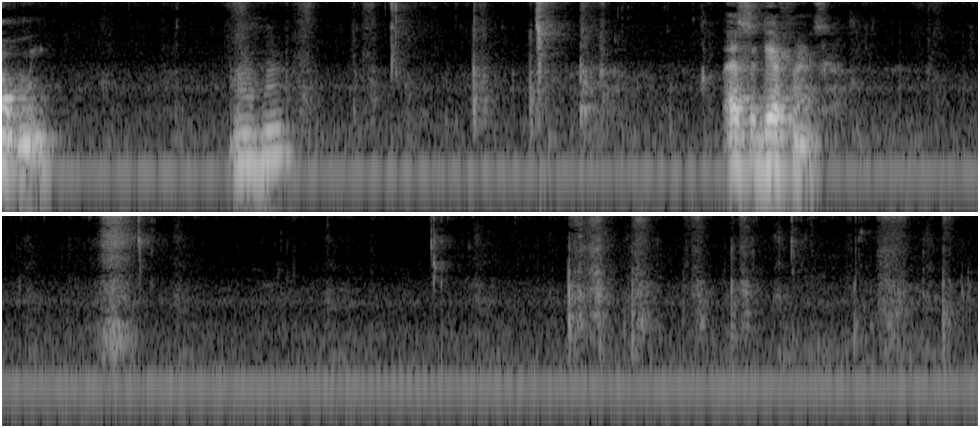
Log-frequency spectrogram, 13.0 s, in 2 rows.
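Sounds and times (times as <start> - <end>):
steady low hum: 0.0 - 13.0
person chewing: 2.4 - 4.8, 5.7 - 8.7, 9.3 - 10.0.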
